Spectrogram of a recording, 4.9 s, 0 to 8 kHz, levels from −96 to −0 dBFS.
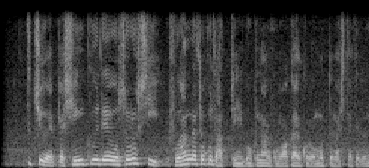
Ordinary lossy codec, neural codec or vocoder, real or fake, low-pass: none; none; real; 7.2 kHz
